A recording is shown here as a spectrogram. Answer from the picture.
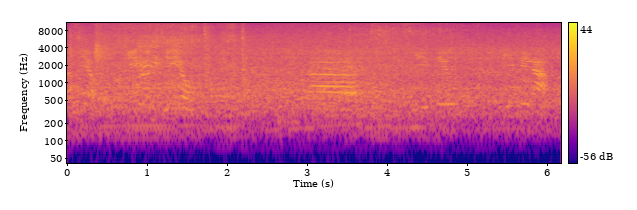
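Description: Busy street ambience, a steady wash of noise with voices in the background, and a short flat horn toot about three seconds in.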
